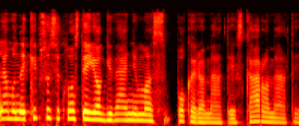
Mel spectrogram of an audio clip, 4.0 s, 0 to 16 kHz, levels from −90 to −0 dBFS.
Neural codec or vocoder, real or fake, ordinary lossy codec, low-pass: codec, 24 kHz, 3.1 kbps, DualCodec; fake; Opus, 24 kbps; 10.8 kHz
